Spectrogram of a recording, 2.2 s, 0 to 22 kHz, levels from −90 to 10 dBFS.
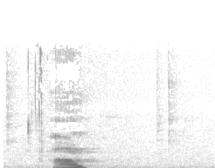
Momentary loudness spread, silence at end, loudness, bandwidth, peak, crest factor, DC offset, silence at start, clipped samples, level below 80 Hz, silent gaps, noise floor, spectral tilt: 25 LU; 0.45 s; -41 LUFS; 16.5 kHz; -24 dBFS; 22 dB; under 0.1%; 0.05 s; under 0.1%; -72 dBFS; none; -68 dBFS; -6 dB/octave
